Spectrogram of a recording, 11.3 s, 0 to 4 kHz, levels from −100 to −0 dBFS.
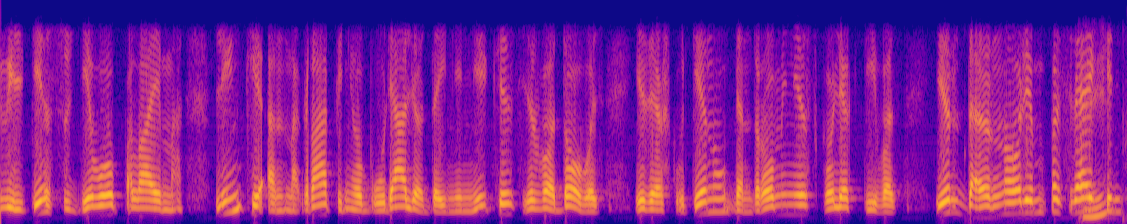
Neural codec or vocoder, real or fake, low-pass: none; real; 3.6 kHz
